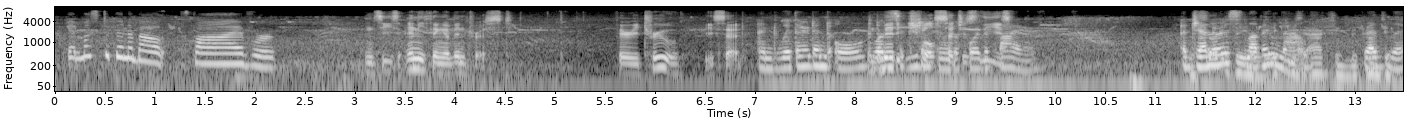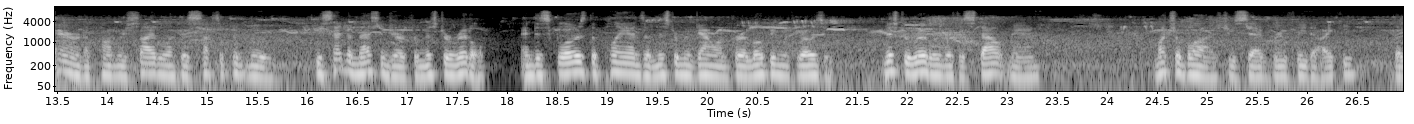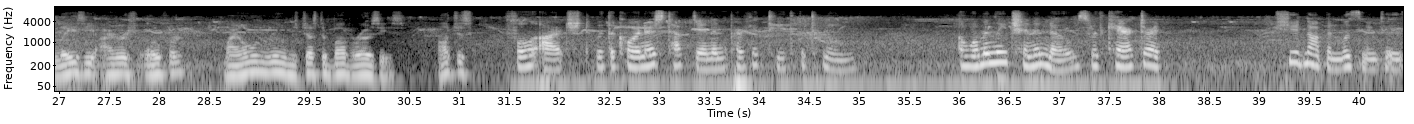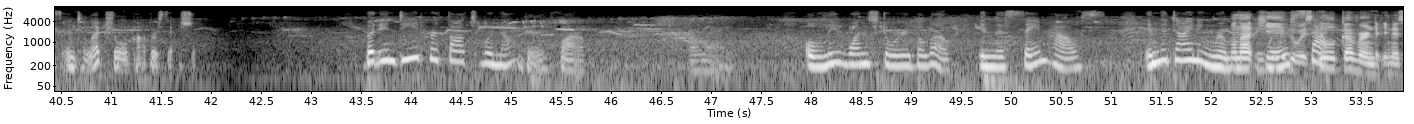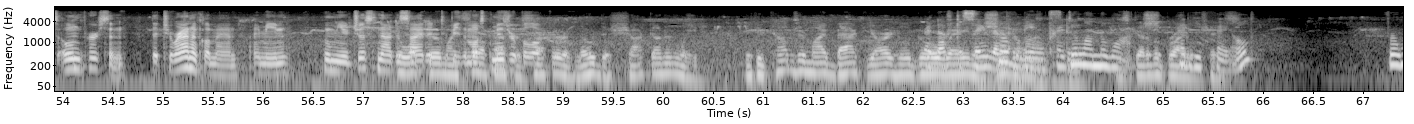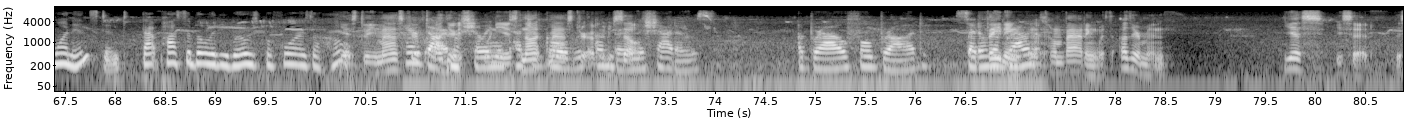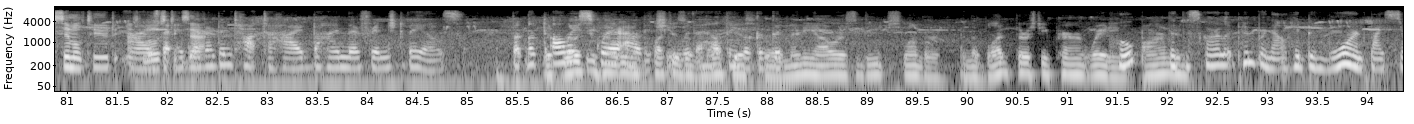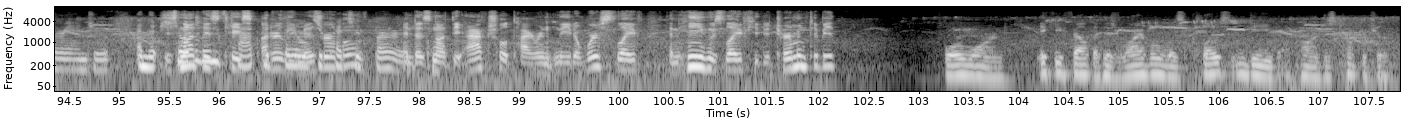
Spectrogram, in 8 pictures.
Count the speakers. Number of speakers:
four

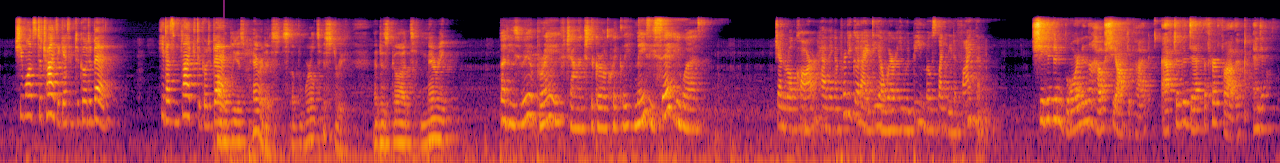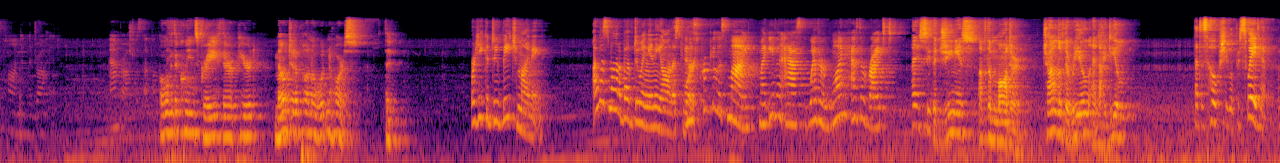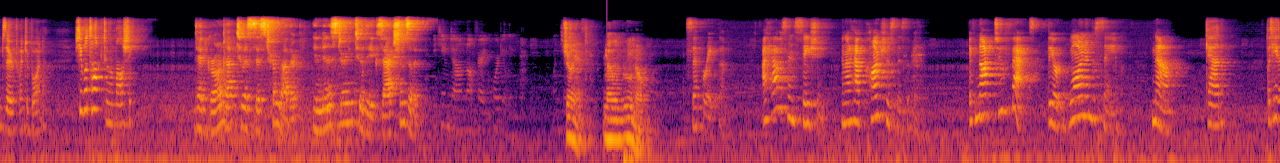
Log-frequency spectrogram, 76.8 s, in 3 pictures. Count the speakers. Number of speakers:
ten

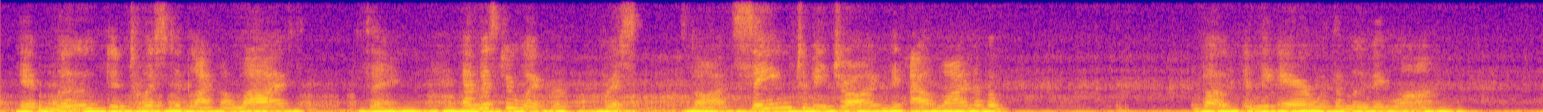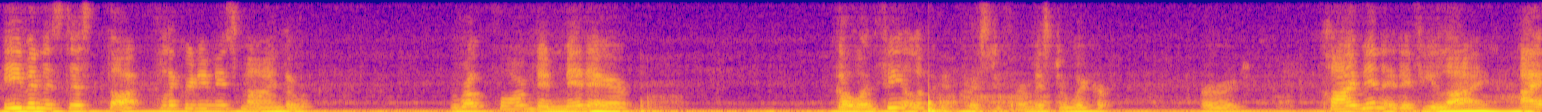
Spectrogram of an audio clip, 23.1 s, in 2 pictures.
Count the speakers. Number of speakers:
one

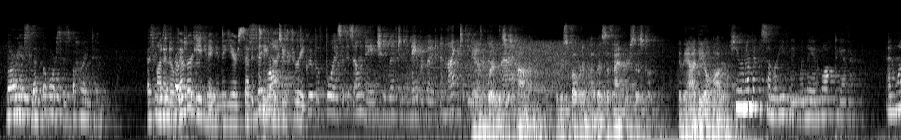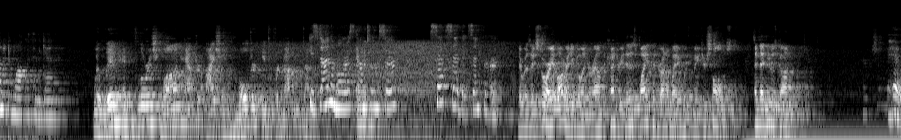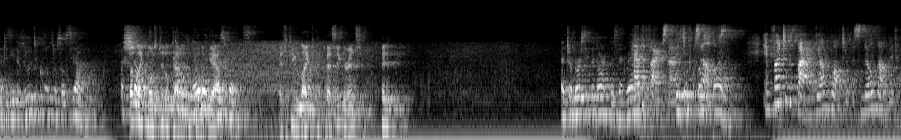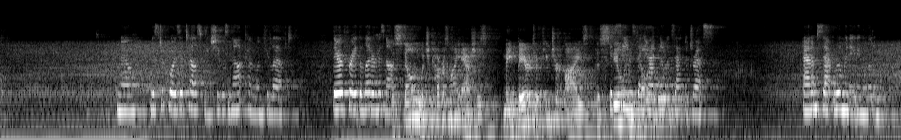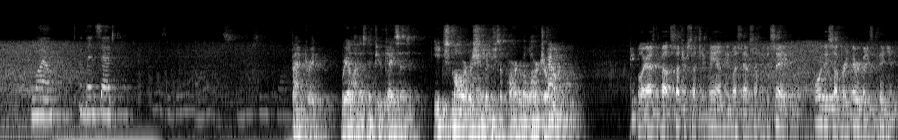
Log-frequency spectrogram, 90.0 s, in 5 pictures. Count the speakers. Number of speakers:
ten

